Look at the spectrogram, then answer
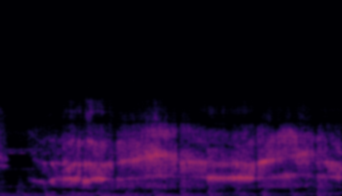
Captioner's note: screeching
